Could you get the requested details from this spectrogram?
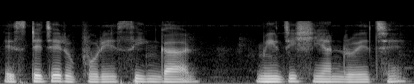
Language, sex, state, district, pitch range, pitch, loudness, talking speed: Bengali, male, West Bengal, Cooch Behar, 120-135 Hz, 125 Hz, -17 LUFS, 70 wpm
